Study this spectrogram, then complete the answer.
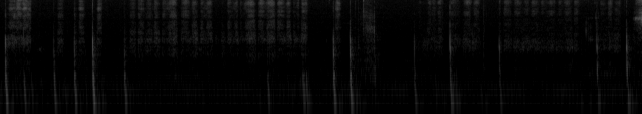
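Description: Chalk or marker scratches across a board in quick, irregular strokes and taps, close and clear against a faint room hum, during an electrostatics physics lesson.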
